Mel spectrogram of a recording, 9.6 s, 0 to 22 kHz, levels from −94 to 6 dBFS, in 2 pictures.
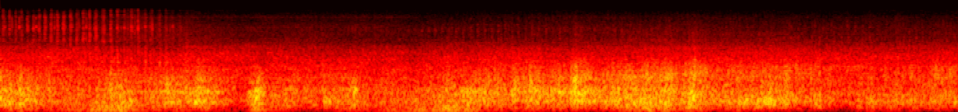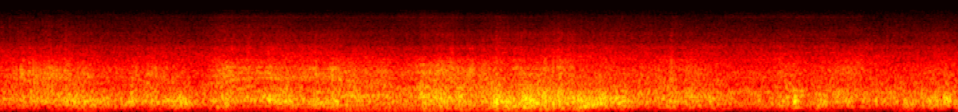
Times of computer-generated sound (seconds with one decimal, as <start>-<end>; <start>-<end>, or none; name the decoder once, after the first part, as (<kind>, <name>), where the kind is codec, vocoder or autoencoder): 0.5-2.1 (codec, SNAC); 5.8-7.5; 8.4-9.1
